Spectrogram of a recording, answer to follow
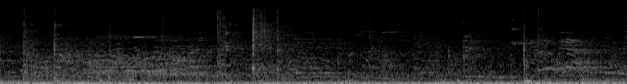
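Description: Badminton rackets hitting a shuttlecock: sharp clicks a second or more apart during a rally, in a large sports hall, over background voices.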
